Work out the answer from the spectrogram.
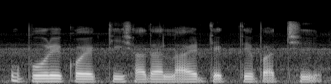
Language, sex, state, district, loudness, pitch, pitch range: Bengali, male, West Bengal, Cooch Behar, -16 LUFS, 125 Hz, 120-140 Hz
